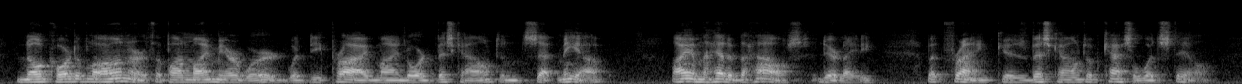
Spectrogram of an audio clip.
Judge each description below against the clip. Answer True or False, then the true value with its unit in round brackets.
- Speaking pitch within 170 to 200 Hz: False (105 Hz)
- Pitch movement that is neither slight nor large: True (3.4 semitones)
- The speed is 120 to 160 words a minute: False (170 wpm)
